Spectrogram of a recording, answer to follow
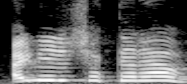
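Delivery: high-pitched, eager exclamation; excited self-quote. Retold or imitated. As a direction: act out a sudden excited must-see reaction. Acting out own excited reaction.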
